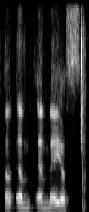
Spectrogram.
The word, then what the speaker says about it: Emmaus: The other two mooks are gonna just go for how's that pronounced? Is it Emmaus?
